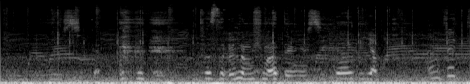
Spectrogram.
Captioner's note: giggles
